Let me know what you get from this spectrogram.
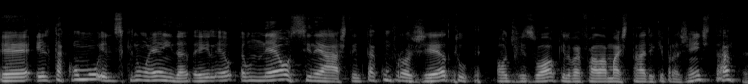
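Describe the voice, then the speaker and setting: A man speaks at a fairly quick pace with hardly any pauses. His pitch is high, with ordinary pitch variation. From Brazil, Ceará, raised in Gurupi (Tocantins). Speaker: podcast host. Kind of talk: podcast interview.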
